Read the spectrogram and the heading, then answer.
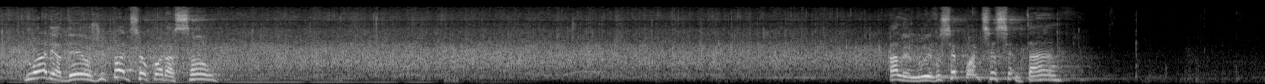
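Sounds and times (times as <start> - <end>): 
low hum: 0.0 - 5.8
crowd applauding: 0.0 - 10.9
speech: 0.2 - 2.3, 8.9 - 10.8.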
